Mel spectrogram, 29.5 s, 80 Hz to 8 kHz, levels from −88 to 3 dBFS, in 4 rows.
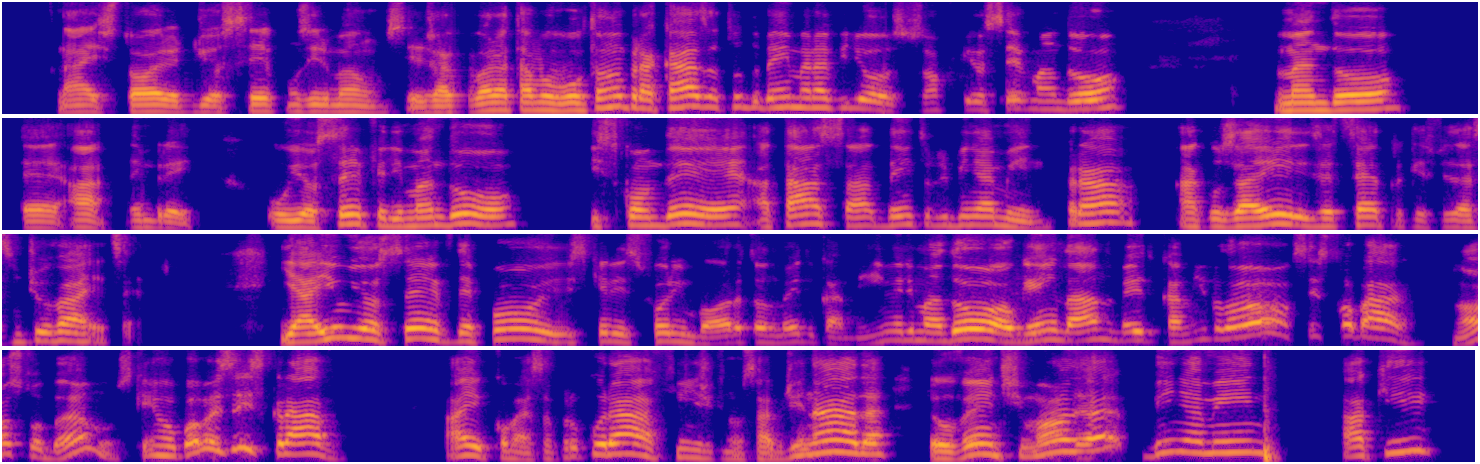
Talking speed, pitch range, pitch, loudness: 190 wpm, 155-230 Hz, 180 Hz, -24 LUFS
